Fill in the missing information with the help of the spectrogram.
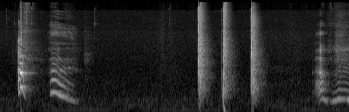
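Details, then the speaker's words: Tic attack with motor and vocal tics: sudden vocal outbursts including swearing, three sharp loud impact sounds, then more vocalizing. The person describes new tics where the neck gets stuck. "oh wow those are like new ticks where my neck will get stuck but it turns out I'm not the only one"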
